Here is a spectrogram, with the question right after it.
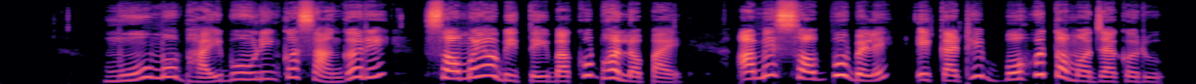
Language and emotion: Odia, happy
